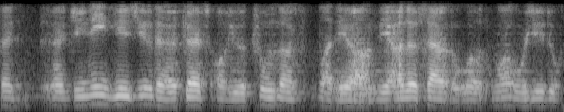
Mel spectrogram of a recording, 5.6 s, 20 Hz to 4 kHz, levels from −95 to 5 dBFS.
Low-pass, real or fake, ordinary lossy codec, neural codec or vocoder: 3.6 kHz; fake; AAC, 24 kbps; codec, 24 kHz, 0.9 kbps, WavTokenizer, medium music audio release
